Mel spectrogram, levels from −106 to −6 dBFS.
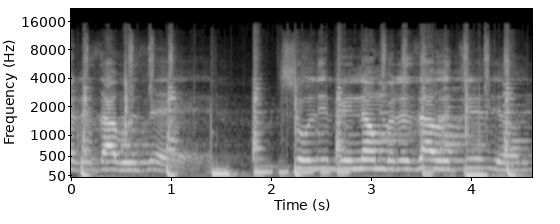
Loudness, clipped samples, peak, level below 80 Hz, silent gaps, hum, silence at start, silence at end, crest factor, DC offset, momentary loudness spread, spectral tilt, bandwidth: -28 LUFS; under 0.1%; -14 dBFS; -38 dBFS; none; none; 0 s; 0 s; 14 dB; under 0.1%; 6 LU; -5 dB/octave; 15.5 kHz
